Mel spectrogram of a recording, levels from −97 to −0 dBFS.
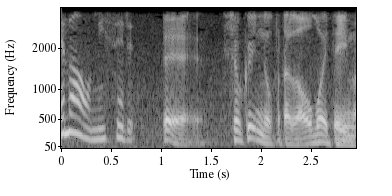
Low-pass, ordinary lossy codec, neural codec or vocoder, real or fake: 3.6 kHz; none; none; real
